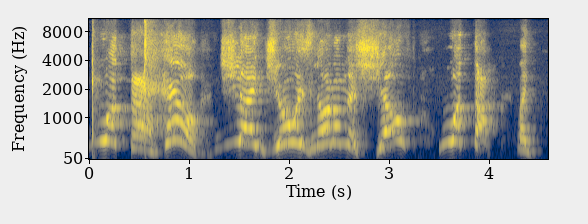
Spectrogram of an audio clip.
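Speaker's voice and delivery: high, loud, outraged yelling; furious retold rant, high and loud; incensed shout. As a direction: blow up in disbelief at the empty shelf. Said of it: "I'm like".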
